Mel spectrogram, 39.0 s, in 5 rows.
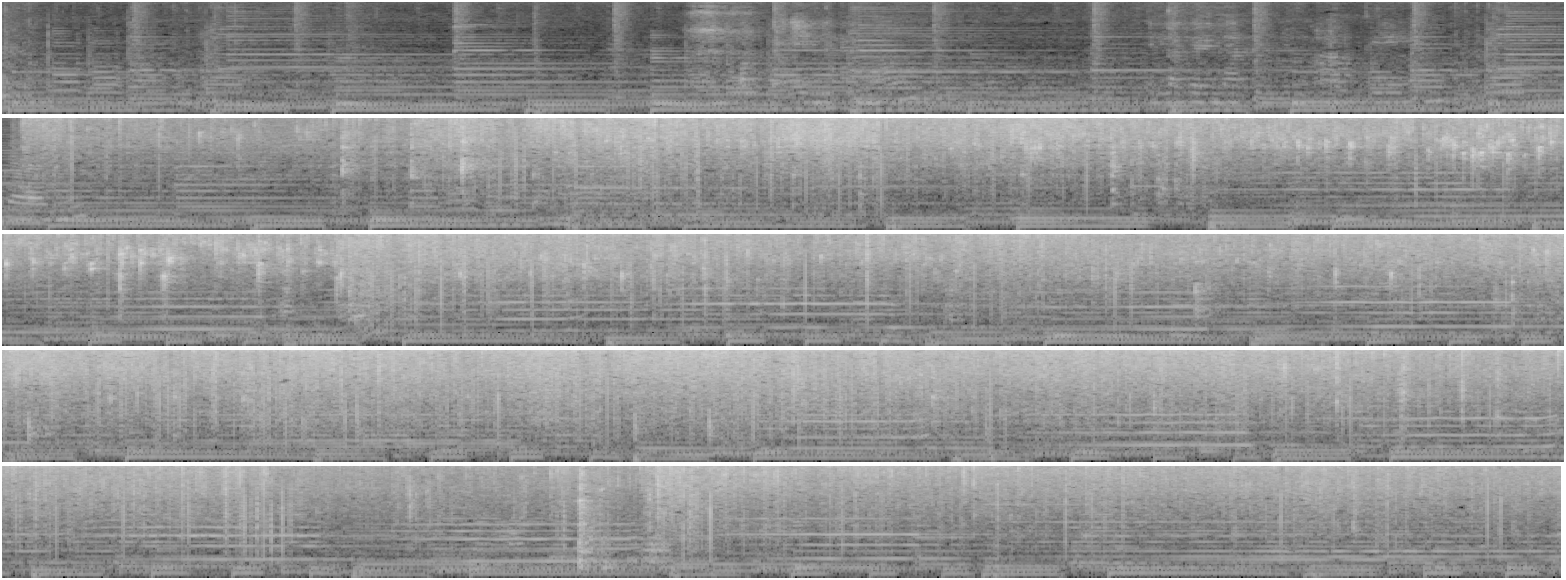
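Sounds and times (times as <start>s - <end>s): garlic and onion sizzling in oil: 7.9s - 39.0s.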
